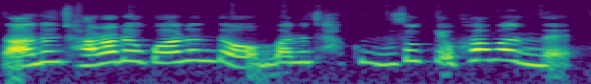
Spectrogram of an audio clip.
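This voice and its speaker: A woman's voice: extremely high pitch, normal speed, creaky, darkish tone, highs cut off, pitched above the performer's own voice. A woman reading a children's book aloud and voicing a hurt, sulky young girl who whines and cries. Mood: upset. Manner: whiny, tearful.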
